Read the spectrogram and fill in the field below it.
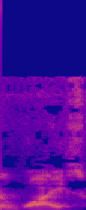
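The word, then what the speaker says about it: Wyse: And one individual one that I've been thinking about purchasing myself is the It's made by Weiss, which is spelled W-Y-S-E, and it's the V90LE, and it's a very capable little system.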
